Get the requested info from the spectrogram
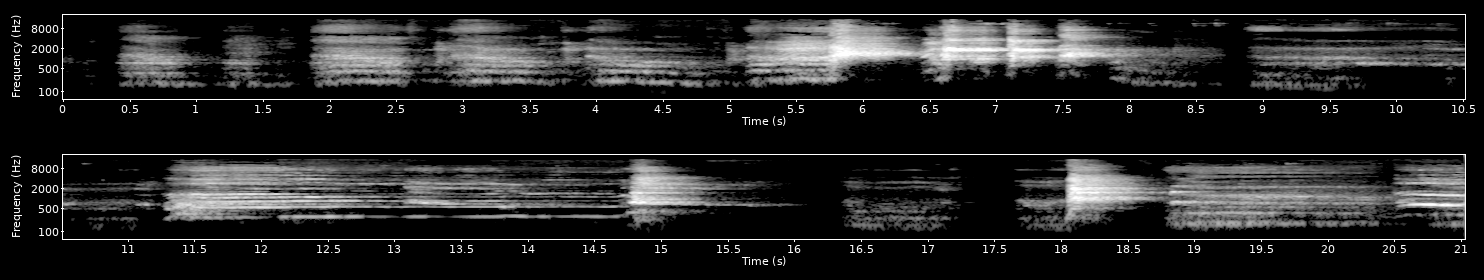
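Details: Golden Retriever playing with its owner, giving short bursts of sharp barks and yips, a loud cluster midway and single barks later, mixed with a woman's playful talking between them.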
